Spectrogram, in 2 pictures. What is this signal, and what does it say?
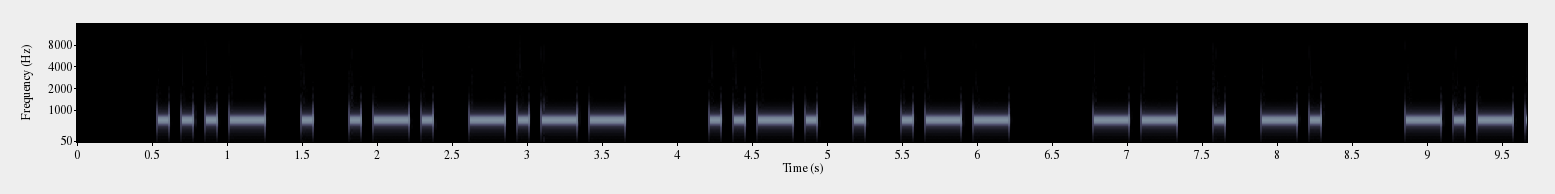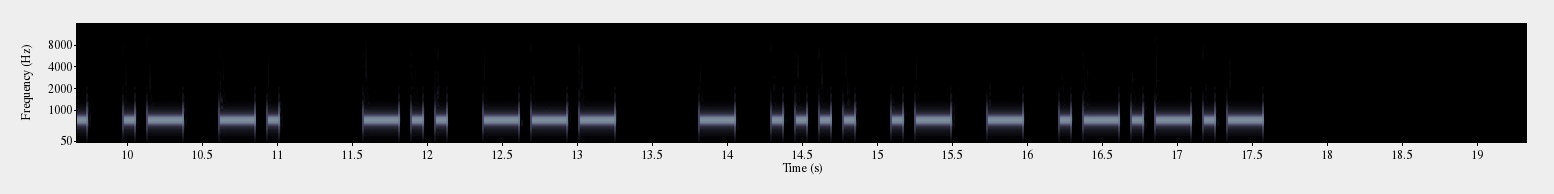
Morse code, heard as a keyed tone, about 15 wpm, 700 Hz. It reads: VERY FEW MEN CAN DO THAT.
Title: Sentences from Top 1000 Words - Review Part 1 - 15wpm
